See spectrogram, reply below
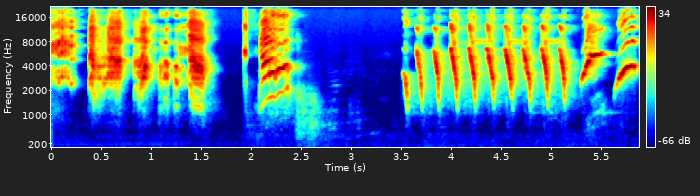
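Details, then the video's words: Long-tailed shrike with a rough, scratchy jumble of notes and a falling slurred call, a short pause, then a quick even series of about ten sharp rising chirps. "BURUNG CENDET GACOR"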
